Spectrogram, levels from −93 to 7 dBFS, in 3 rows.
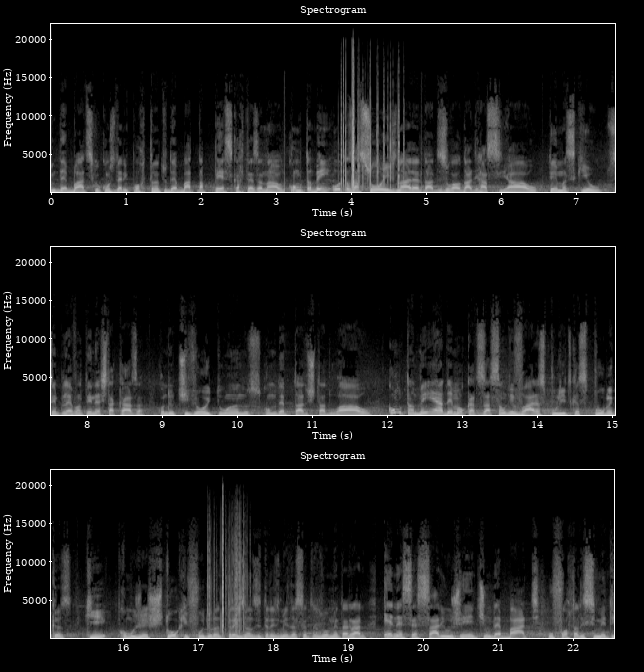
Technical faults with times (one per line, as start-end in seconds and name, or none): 3.83-4.71 cable scratch noise
17.12-17.70 cable scratch noise
18.95-19.00 short concealed packet loss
